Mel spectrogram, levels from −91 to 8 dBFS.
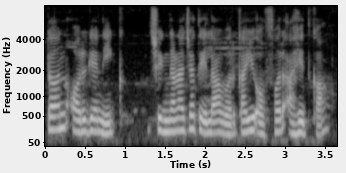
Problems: background sounds at intervals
